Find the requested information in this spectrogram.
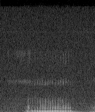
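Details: Dog snoring loudly while asleep: a single low, rumbling snore swelling for about one second with a buzzy, vibrating texture, then fading into quiet room tone.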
